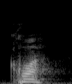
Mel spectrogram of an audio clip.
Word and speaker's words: croix: ne se prononce pas croix là aussi le X en fin de mot ne se prononce pas passons maintenant à une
